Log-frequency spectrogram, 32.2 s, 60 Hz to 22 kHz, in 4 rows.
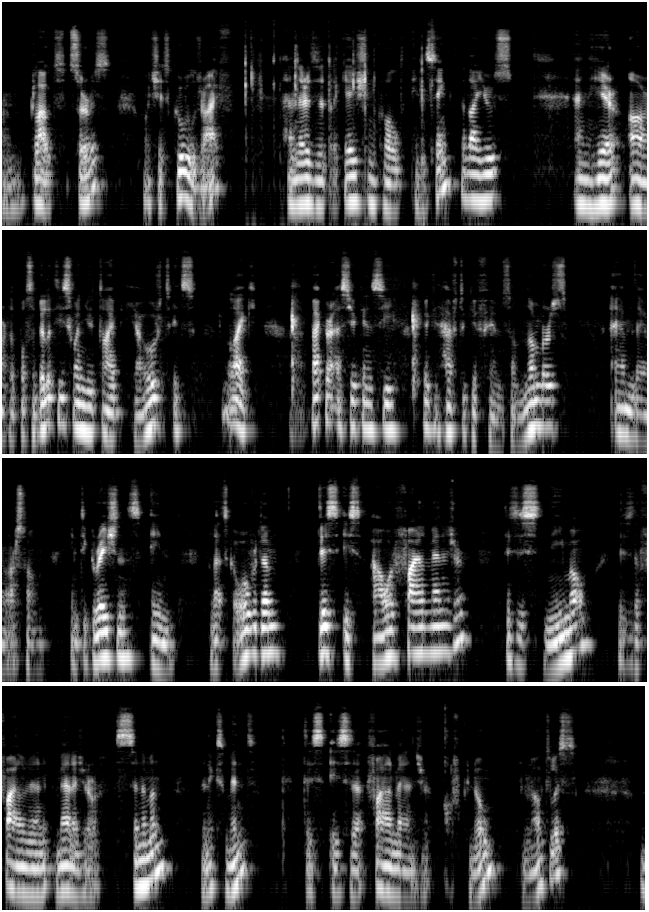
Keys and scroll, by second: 2.7-5.0 typing, 5.2 Return.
